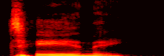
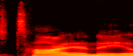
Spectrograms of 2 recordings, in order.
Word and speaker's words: Tierney: This is how Joe Cole pronounces Kieran Tierney. – Tierney. – Tierney. – Tierney. Crazy. It's not even... Because at least, you know, if you break it down, if you look at it, it's T-I-E.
